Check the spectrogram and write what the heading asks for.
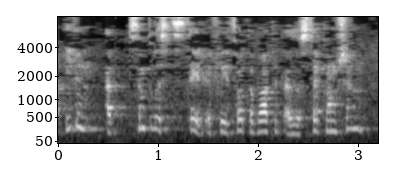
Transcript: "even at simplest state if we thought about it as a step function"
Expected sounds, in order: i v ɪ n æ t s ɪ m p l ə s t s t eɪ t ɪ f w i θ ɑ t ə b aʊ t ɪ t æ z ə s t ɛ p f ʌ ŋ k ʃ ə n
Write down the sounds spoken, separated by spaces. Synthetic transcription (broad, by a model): i v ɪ n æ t s ɪ m p l ə s t s t eɪ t ɪ f w i θ ɑ t ə b aʊ t ɪ t æ z ə s t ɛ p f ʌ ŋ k ʃ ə n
